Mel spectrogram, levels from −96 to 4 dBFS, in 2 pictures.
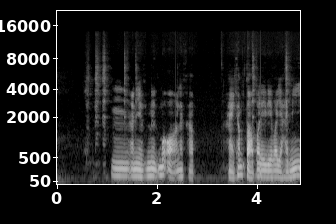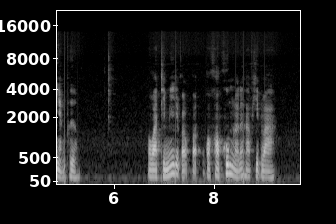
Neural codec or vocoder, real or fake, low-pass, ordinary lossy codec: none; real; 14.4 kHz; none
